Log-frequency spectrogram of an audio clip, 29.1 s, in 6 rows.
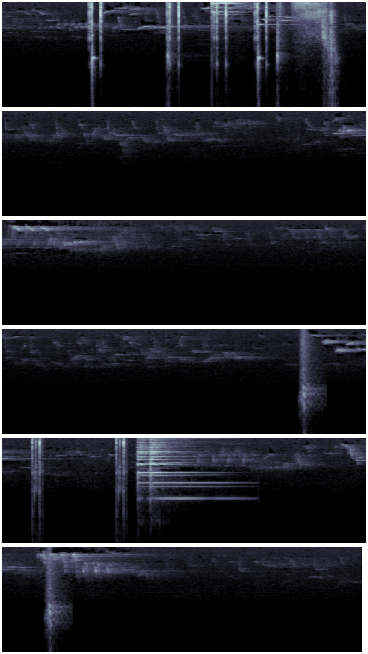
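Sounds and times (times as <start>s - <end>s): faint birds chirping: 0.0s - 29.0s
animation sound effect: 2.2s - 4.5s.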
